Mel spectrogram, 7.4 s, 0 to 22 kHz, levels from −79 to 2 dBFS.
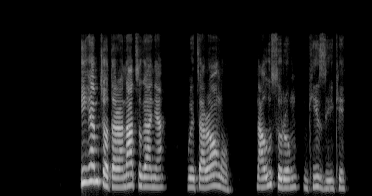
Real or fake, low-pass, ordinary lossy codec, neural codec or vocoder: fake; 10.8 kHz; none; vocoder, 48 kHz, 128 mel bands, Vocos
